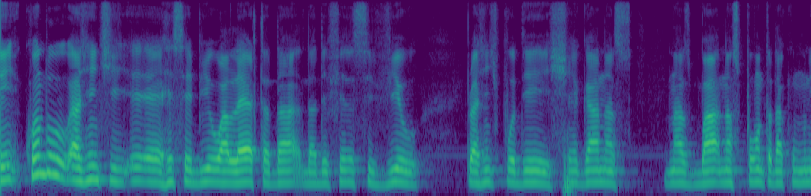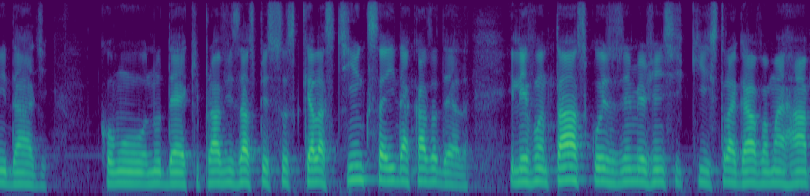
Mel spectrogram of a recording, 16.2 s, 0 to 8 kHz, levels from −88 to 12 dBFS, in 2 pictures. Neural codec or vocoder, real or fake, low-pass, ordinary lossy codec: none; real; none; none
